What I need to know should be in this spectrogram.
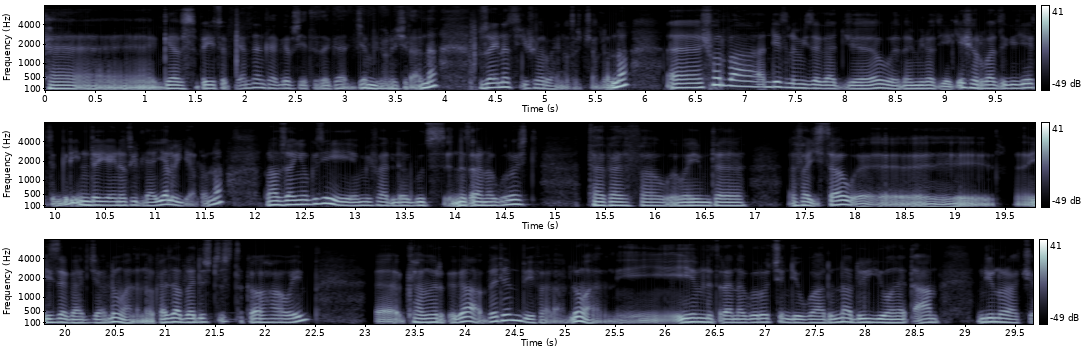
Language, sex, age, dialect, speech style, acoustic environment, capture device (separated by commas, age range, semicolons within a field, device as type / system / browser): Amharic, male, 18-24, Ethiopia - Addis Ababa, happy, silence, mobile / Linux / Chrome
